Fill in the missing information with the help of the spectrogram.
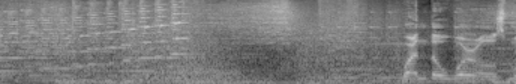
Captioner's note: intense orchestral music; transition whooshes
